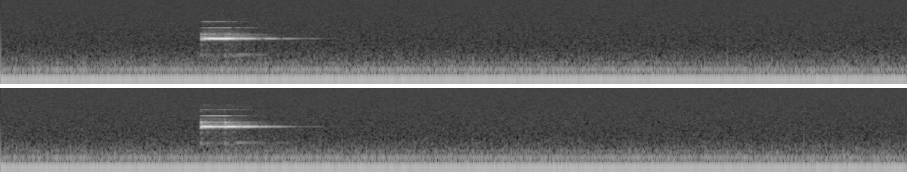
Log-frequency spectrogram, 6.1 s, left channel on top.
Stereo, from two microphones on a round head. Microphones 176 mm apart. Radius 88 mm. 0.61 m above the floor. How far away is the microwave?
About 2.5 m.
